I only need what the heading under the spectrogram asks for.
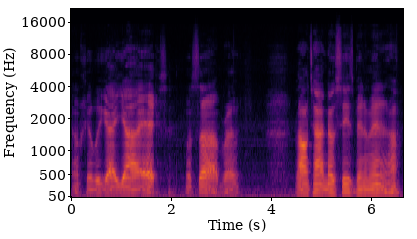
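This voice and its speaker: A man's voice: low voice, slow pace, fairly bright tone. A middle-aged man hosting a casual live stream from home, rambling as he chats with viewers, his nose stuffy. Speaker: livestream host.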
